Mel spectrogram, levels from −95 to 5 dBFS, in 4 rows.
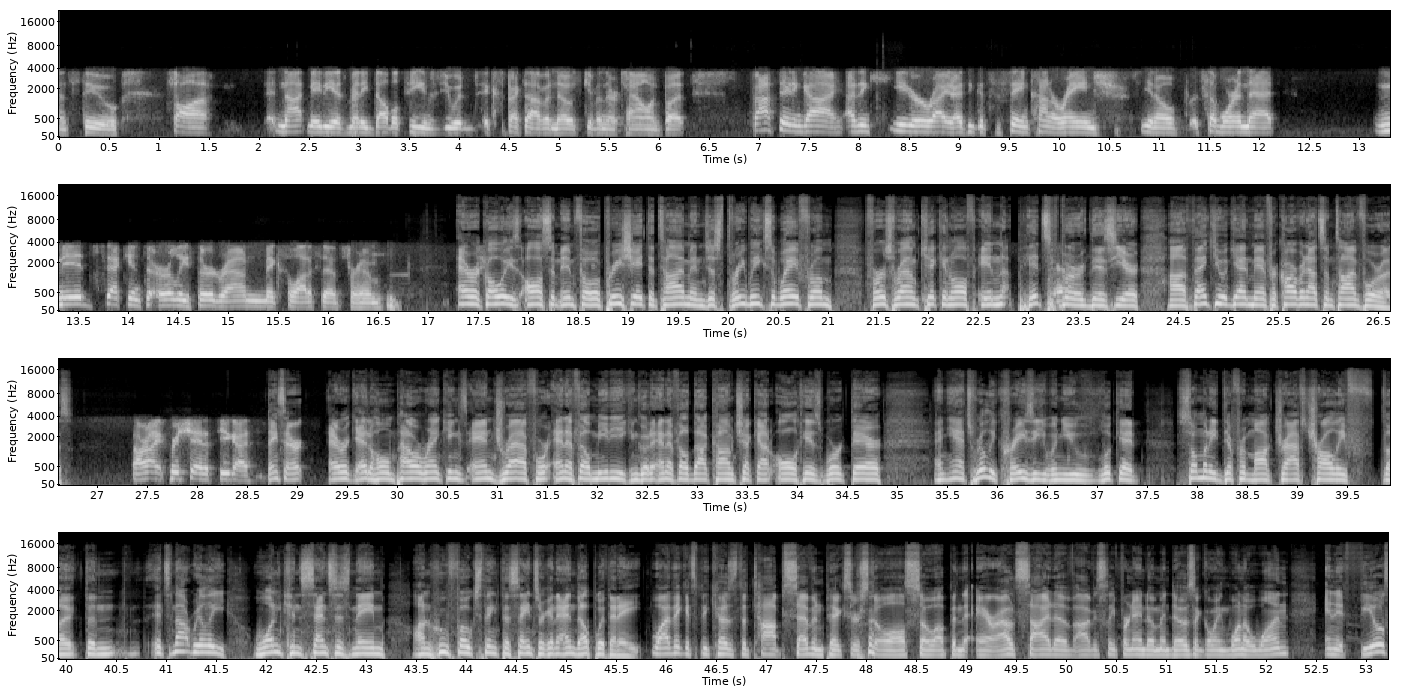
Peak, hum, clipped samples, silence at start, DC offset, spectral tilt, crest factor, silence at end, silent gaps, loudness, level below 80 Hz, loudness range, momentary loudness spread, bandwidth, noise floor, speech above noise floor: -4 dBFS; none; under 0.1%; 0 s; under 0.1%; -5.5 dB/octave; 12 dB; 0 s; none; -17 LUFS; -38 dBFS; 4 LU; 7 LU; 16 kHz; -65 dBFS; 49 dB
